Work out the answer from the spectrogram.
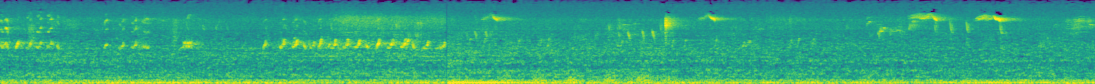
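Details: Berry-eating fieldfares in the Eifel utter quick rattling chack series in the opening seconds, followed by thinner high squeaky notes over a persistent low rumble.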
